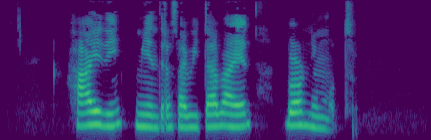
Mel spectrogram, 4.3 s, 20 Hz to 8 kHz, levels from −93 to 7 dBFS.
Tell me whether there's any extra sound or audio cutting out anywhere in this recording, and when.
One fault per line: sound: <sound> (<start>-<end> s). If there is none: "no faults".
no faults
